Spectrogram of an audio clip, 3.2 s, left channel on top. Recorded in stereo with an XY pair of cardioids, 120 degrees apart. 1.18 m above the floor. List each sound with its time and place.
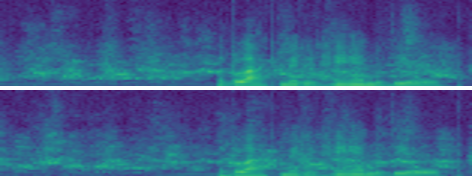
1.4 s a man speaking: 60° left, 1.3 m; by 3.1 s 20° right, 1.0 m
